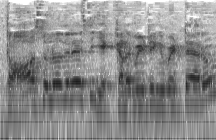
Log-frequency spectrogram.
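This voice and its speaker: A man's voice: sits high, expressive, quick pace. A man acting a sarcastic, bossy senior college staffer in a comic film, with a Telugu accent. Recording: roomy film audio, faint noise.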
